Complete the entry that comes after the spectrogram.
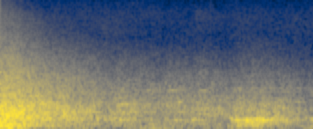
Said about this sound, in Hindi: काफ़ी ज़ोर से बारिश चल रही है बाहर।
